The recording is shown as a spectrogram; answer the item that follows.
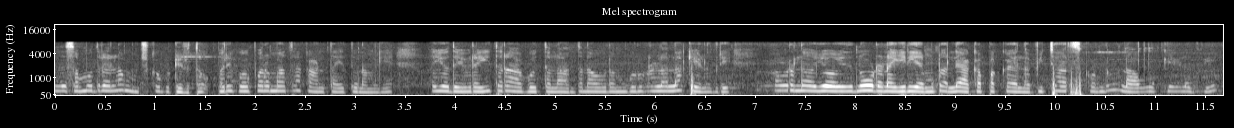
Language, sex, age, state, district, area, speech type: Kannada, female, 30-45, Karnataka, Chamarajanagar, rural, spontaneous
